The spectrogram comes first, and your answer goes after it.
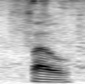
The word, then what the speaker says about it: pho: I still call it pho. Like F-A-U-X.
